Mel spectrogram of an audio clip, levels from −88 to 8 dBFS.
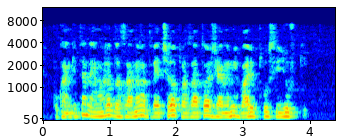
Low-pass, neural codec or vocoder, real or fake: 7.2 kHz; none; real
